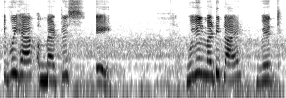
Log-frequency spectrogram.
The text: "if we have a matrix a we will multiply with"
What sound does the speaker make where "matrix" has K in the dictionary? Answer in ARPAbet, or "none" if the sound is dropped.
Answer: none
